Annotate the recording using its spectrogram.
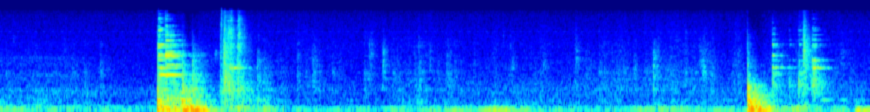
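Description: Upright double bass played sparsely as the song winds down: low held notes, broken by loud, sharp percussive knocks that ring briefly, two about a second apart a couple of seconds in and one more near the end.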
